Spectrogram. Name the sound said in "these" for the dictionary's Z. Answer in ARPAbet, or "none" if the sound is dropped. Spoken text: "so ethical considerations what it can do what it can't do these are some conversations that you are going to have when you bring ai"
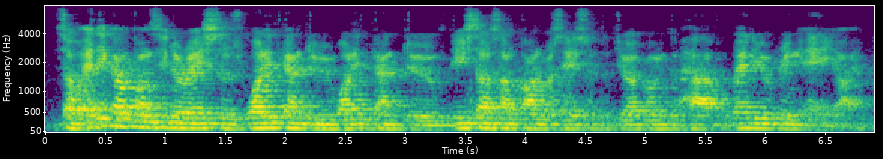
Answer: S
